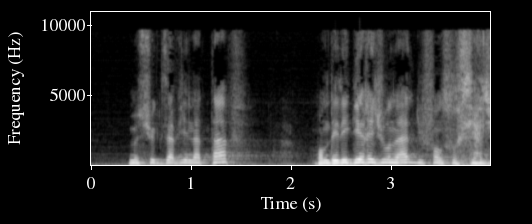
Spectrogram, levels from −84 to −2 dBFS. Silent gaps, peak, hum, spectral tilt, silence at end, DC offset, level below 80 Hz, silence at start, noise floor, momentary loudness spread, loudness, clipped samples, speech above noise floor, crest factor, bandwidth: none; 0 dBFS; none; -6.5 dB/octave; 0 s; under 0.1%; -40 dBFS; 0.4 s; -45 dBFS; 10 LU; -16 LUFS; under 0.1%; 31 dB; 16 dB; 10 kHz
